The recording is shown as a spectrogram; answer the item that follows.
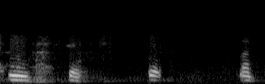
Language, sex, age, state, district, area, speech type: Tamil, female, 30-45, Tamil Nadu, Ranipet, urban, conversation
